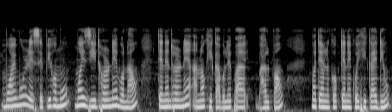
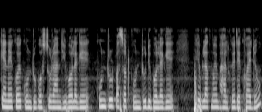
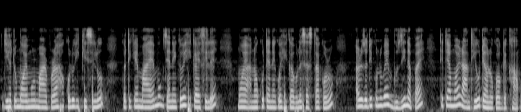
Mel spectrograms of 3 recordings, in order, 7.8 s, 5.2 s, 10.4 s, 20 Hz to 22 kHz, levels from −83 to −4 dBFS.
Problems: background sounds at intervals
